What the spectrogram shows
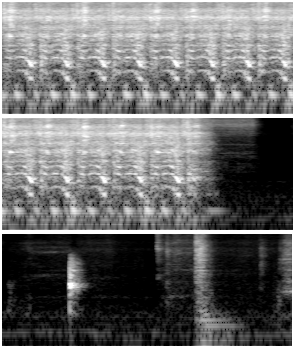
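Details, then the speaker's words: VW AHU TDI diesel engine on garage floor before camper swap, ECU connected, tank pressurised, injector lines off: even cranking about two compression beats per second for six seconds, no firing; crank no start, no fuel reaching injectors, a connection possibly forgotten. "Right, why are we not getting fuel through?"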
